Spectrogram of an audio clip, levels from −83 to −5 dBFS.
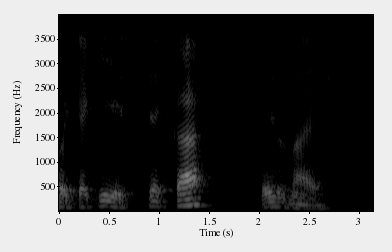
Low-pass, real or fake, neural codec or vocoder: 3.6 kHz; fake; autoencoder, 48 kHz, 128 numbers a frame, DAC-VAE, trained on Japanese speech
